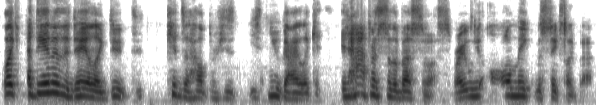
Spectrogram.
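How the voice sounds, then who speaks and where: Male podcast guest; husky, animated storyteller; dry close-mic sound. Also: a little high, fast, no echo, poor audio. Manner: animated, filler-heavy, frequent "right?". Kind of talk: casual storytelling.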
